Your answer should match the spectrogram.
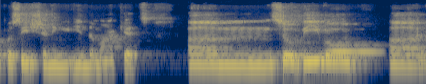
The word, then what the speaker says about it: Vyvo: this is the brain the brain is it's pronounced vivo vivo it's a lot e word that is safe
